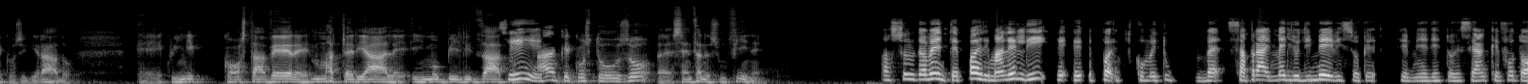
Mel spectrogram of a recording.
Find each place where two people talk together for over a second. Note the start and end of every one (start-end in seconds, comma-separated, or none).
none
